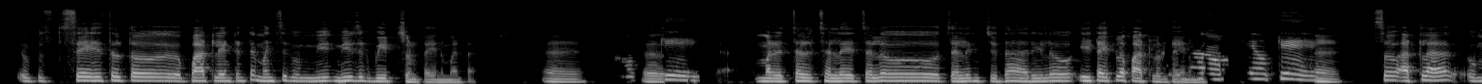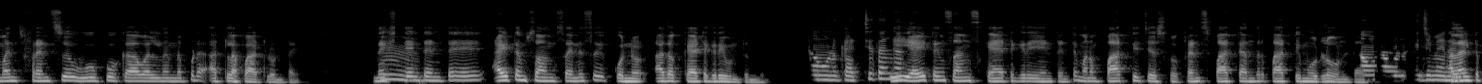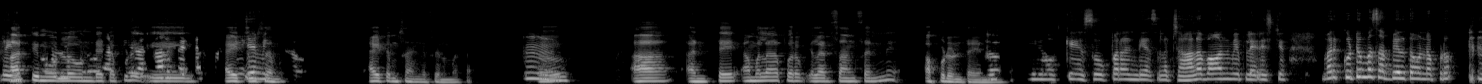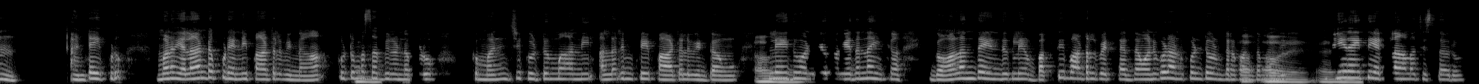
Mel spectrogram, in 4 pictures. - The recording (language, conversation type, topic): Telugu, podcast, కొత్త పాటలను ప్లేలిస్ట్‌లో ఎలా ఎంచుకుంటారు?
- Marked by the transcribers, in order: in English: "మ్యూజిక్ బీట్స్"; singing: "మల్ చల్ చలే చలో చలించు దారిలో"; in English: "టైప్‌లో"; in English: "సో"; in English: "నెక్స్ట్"; in English: "ఐటెమ్ సాంగ్స్"; in English: "ఐటెమ్ సాంగ్స్ కేటగరీ"; in English: "పార్టీ"; in English: "ఫ్రెండ్స్ పార్టీ"; in English: "పార్టీ మూడ్‌లో"; in English: "ఫ్రెండ్స్‌తో"; in English: "పార్టీ మూడ్‌లో"; in English: "డీజే మిక్స్‌లో"; singing: "ఆ! అంటే అమలాపురం"; in English: "ప్లే లిస్ట్"; other background noise; throat clearing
